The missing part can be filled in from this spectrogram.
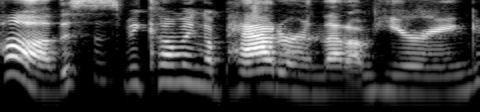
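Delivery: ordinary talk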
